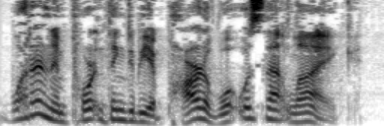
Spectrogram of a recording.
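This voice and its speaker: A man's voice: on the high side, lively intonation, fast, breathy edge. A man hosting a podcast, interviewing a guest in a friendly, encouraging way. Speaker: podcast host. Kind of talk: casual interview.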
